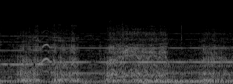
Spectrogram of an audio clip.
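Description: Soundtrack music with held notes, and a horse whinnying over it.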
